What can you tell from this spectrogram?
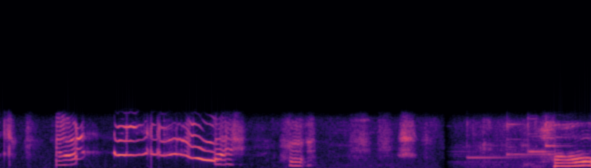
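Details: Infant squealing, with high-pitched squeals and short cry-like vocal bursts in a small room; ordinary infant vocalizing.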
